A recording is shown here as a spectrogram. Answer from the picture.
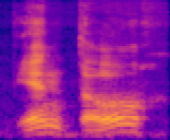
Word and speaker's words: viento: But that's another thing too, that the Spanish people, it'll be spelled like a V, but they'll pronounce it like a B, so it'll be viento instead of viento.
